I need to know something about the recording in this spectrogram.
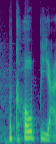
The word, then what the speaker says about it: Pokopia: Pokopia is how you say it.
